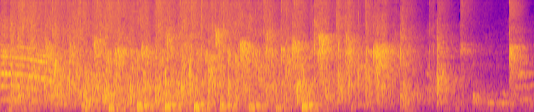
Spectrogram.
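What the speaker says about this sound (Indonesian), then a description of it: "Kita beri tepuk tangan untuk teman-teman kita." A classroom of students applauds, dense steady clapping from many hands filling the room at full loudness, then tapering off near the end.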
